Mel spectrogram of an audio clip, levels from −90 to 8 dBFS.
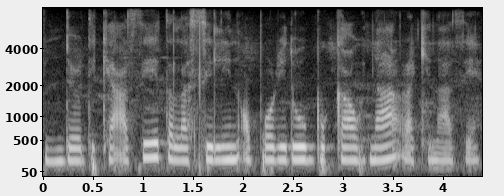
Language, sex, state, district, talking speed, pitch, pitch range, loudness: Nagamese, female, Nagaland, Kohima, 165 wpm, 190 Hz, 180-195 Hz, -15 LUFS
